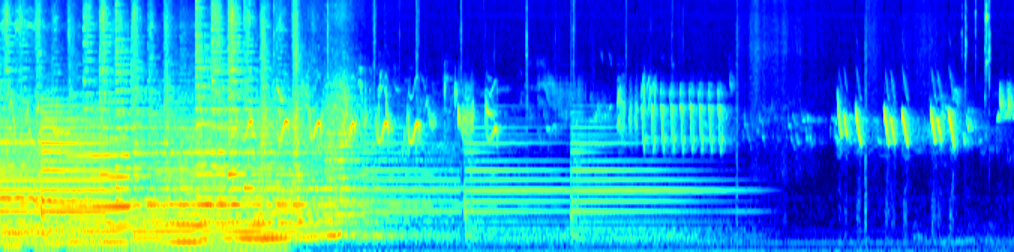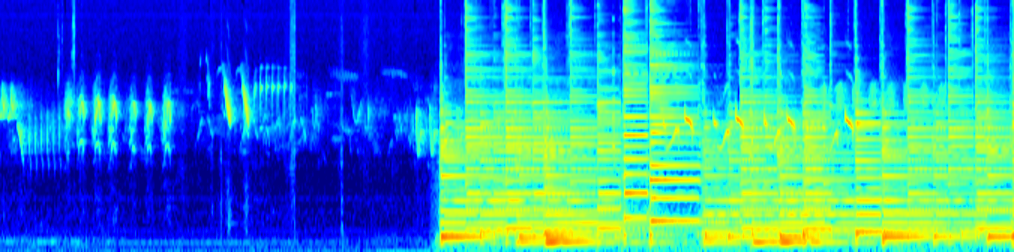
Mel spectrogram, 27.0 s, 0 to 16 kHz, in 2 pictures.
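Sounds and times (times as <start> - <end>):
held musical notes: 0.0 - 10.6, 19.4 - 27.0
small birds chirping: 3.2 - 27.0.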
